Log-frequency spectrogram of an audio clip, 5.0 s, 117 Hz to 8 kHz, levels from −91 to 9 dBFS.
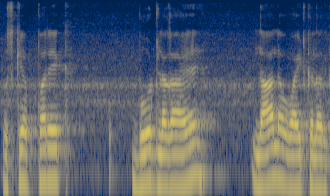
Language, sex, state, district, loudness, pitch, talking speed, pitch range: Hindi, male, Uttar Pradesh, Lucknow, -14 LUFS, 155 Hz, 135 wpm, 140-160 Hz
